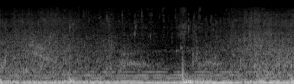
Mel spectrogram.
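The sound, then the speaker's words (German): Gentle waves wash and rush steadily, a soft continuous water sound with a low, even hum underneath and no voices; the water is on the right. “Mhm, und ihr nehmt alle jetzt, wo er das vor allem auch sagt, so ein leichtes Wellenrauschen”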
